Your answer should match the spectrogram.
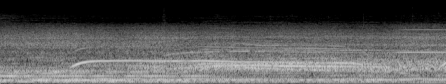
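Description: Live alternative-metal band, distorted electric guitars ringing on a held chord. About a second in, a high note slides up and holds over it.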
